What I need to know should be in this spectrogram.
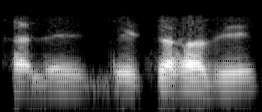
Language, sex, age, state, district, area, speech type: Bengali, male, 60+, West Bengal, Hooghly, rural, conversation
